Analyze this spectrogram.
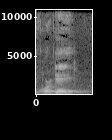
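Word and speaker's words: or gay (ὀργή): The Greek for that, spell it in English, is O-R-G-E, or gay.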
